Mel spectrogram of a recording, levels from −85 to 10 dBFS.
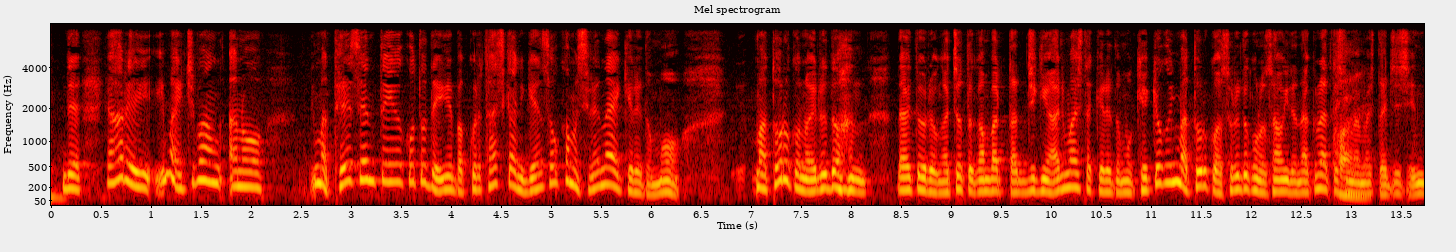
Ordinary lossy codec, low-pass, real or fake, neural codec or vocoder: none; 7.2 kHz; real; none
